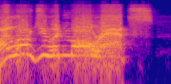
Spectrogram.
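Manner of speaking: very loud, shrill, high-pitched, rough yelling holler. Retelling what was yelled on seeing an actor: retelling own yell. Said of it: "I audibly yelled".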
